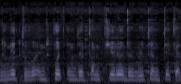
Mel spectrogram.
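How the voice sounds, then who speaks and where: A speaker with a Quebec accent talks at a fairly quick pace amid noticeable background noise. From Quebec, Montreal. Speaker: travel vlogger. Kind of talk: casual chat. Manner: halting.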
